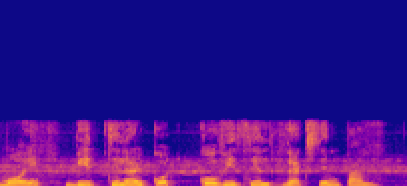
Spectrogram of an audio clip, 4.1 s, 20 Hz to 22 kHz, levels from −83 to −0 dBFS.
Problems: constant background noise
